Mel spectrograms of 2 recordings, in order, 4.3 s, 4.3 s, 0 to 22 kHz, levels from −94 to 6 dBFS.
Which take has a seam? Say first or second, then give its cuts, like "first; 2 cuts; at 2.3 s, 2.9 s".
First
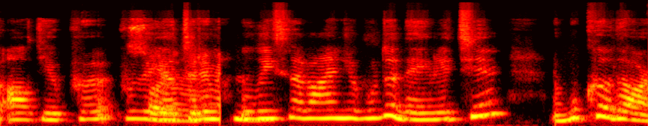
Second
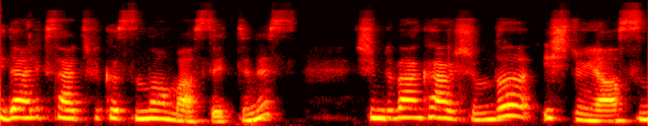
first; 1 cut; at 1.5 s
